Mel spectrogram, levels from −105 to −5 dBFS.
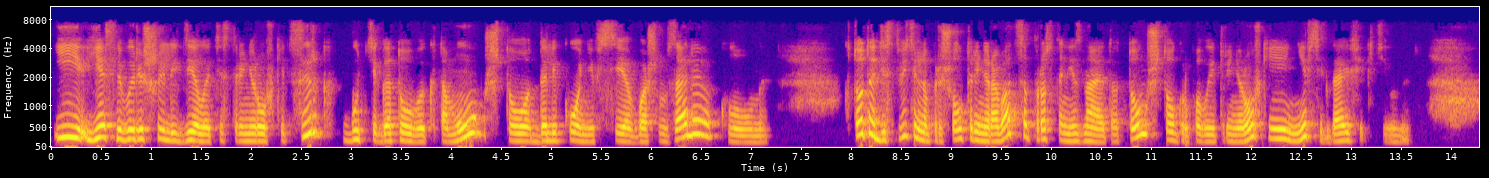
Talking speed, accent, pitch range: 145 wpm, native, 180-260 Hz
